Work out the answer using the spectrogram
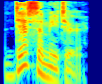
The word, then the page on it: decimetre: British English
